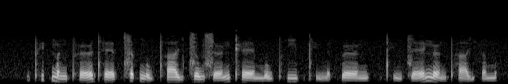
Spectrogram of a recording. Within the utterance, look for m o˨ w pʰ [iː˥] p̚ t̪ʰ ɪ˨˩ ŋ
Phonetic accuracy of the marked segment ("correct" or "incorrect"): correct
